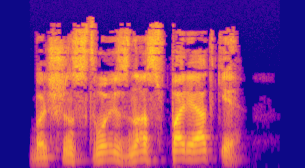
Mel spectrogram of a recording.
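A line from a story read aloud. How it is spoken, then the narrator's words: Shouting. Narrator (Russian): выкрикнула милашка Терри Пикфорд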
